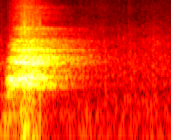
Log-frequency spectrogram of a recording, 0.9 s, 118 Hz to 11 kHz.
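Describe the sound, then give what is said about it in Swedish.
A single sharp dog bark, loud, with a brief ringing tail as it fades into quiet room tone. No one speaks. “102 avsnitt med hans skällande har det blivit.”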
